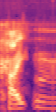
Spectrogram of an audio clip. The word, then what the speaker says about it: chitin: Oh, silver chitting or chitin. Somebody said we were saying it wrong this whole time. Is that better? Silver chitin, I think is how everyone was saying it. Yeah, it's much better.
